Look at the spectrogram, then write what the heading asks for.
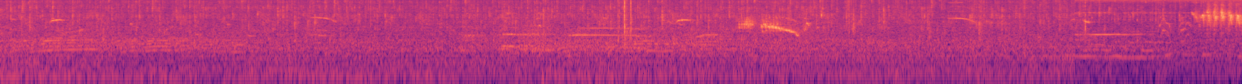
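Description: Birds in an aviary calling: short chirps sliding downward in pitch every few seconds over a steady background hiss, with a louder, rapid trill near the end.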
